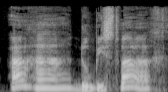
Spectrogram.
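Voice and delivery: brisk, high-pitched greeting. A narrator's reading. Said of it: "begrüßte sie ihn forsch".

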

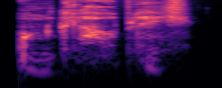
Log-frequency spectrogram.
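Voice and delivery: awed whisper; breathy whisper. Acted. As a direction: breathe it out in awe. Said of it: "hauchte jemand".

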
